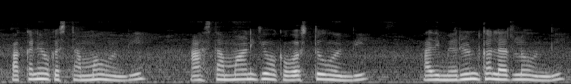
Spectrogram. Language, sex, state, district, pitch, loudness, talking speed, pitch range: Telugu, female, Telangana, Mahabubabad, 220 Hz, -15 LUFS, 145 wpm, 205-240 Hz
